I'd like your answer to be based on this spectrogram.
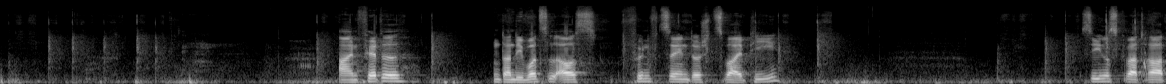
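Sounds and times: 
pen strokes writing formulas during a maths lesson: 0:00.1 - 0:01.8, 0:07.6 - 0:08.4, 0:10.0 - 0:11.6
speech: 0:03.4 - 0:04.2, 0:05.0 - 0:07.9, 0:10.9 - 0:11.6.

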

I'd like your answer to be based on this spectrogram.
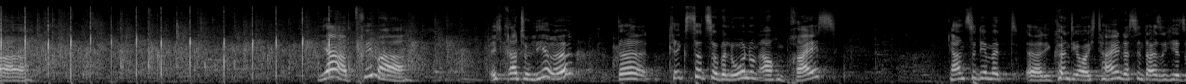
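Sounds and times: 
audience applause: 0:00.0 - 0:06.3
speech: 0:03.2 - 0:04.2, 0:04.9 - 0:08.4, 0:09.5 - 0:11.8.

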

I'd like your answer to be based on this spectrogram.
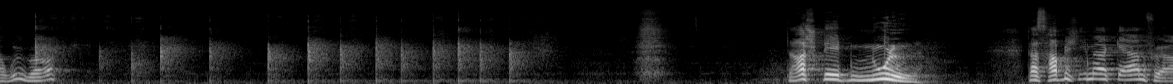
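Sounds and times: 
speech: 0:00.0 - 0:00.7, 0:07.9 - 0:09.3, 0:10.3 - 0:11.7
scratchy strokes handwriting an equation of motion: 0:00.3 - 0:05.6.

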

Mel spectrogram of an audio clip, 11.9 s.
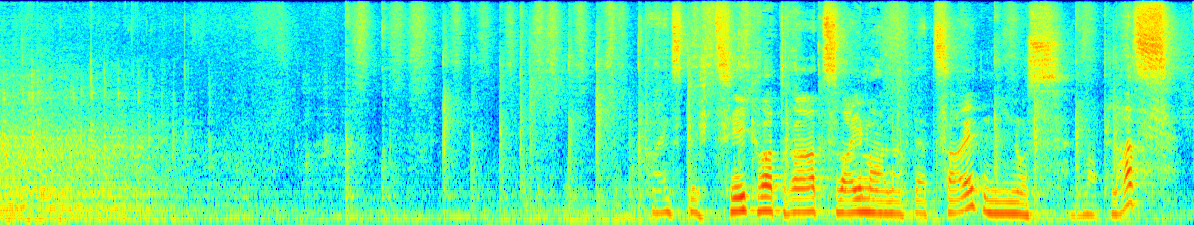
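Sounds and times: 
writing tool scratching as someone writes a physics formula: 0:03.4 - 0:11.3
speech: 0:06.6 - 0:11.7.

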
